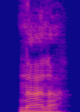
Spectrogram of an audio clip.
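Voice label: "nana", Scottish English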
